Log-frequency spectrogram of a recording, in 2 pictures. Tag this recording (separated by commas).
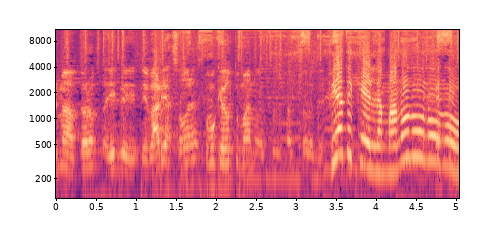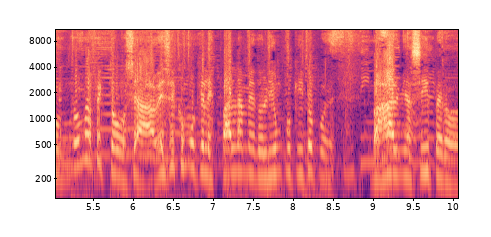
Speech, Music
